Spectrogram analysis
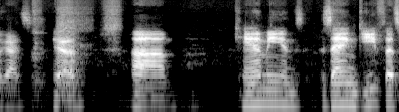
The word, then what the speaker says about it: Zangief: Yeah, um, Cammy and Zangief.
